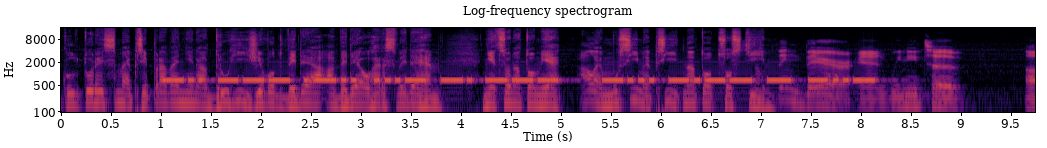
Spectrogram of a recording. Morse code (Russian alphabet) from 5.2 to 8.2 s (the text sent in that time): БЫТЬ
